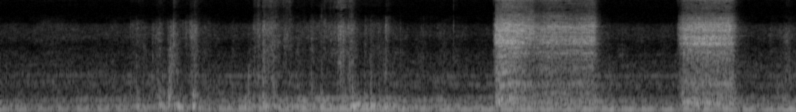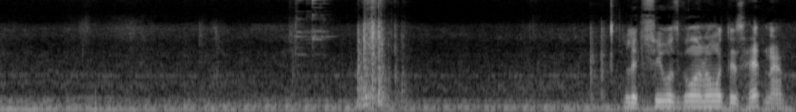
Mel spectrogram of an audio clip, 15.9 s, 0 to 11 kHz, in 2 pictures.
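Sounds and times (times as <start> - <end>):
steady low hum: 0.0 - 15.9
electric hoist motor: 4.9 - 6.1, 6.8 - 7.5
chain clanks and rattles: 10.8 - 12.1.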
